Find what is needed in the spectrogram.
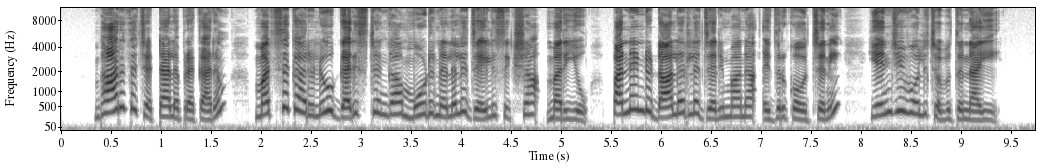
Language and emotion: Telugu, neutral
